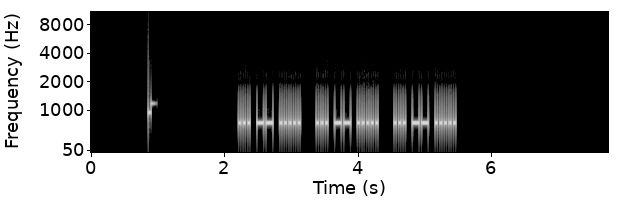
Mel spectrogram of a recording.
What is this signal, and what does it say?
Morse code, heard as a keyed tone, about 34 wpm, 700 Hz. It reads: SM5 SM5 SM5
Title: Callsign Prefixes for Top 25 DXCC - Repeated 3x - 35wpm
